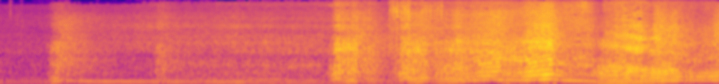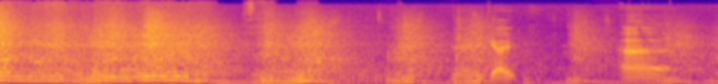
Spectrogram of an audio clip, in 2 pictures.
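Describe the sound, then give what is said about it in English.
A rally car engine drones low, then roars loudly with rising and falling revs before pulling away through a series of sharp gear-change bursts. “That's not a Ford, but it's a nice car, nice shot.”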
